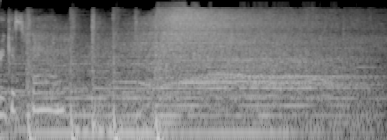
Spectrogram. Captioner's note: cheering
